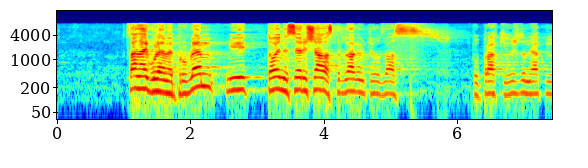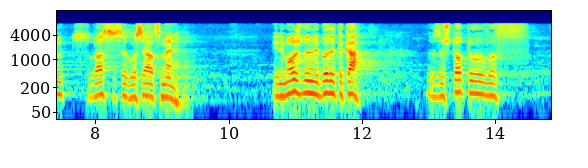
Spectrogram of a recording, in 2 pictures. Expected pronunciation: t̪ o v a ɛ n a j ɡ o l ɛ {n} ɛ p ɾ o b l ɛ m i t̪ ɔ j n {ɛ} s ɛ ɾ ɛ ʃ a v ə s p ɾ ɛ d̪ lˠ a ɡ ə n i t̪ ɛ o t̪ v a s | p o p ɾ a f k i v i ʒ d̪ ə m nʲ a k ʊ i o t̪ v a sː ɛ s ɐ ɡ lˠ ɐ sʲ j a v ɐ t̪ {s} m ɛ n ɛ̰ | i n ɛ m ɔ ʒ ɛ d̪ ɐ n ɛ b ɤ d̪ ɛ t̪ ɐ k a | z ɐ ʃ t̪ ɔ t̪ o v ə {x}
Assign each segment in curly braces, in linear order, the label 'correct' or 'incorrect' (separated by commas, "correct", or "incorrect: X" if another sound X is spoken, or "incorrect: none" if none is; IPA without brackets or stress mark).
incorrect: m, correct, correct, incorrect: f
